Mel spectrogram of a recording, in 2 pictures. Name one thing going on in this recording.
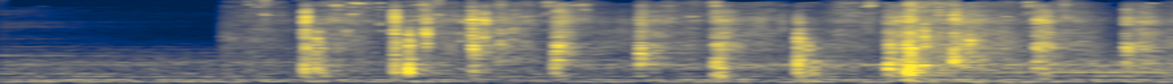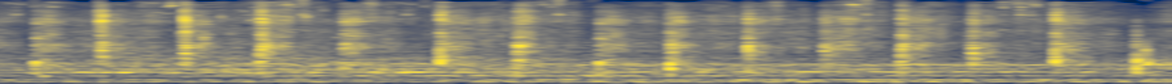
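Footsteps run quickly over rough ground.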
